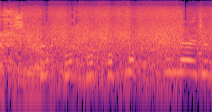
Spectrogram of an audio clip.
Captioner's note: laughs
